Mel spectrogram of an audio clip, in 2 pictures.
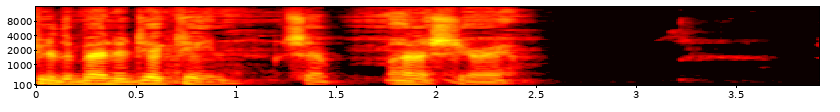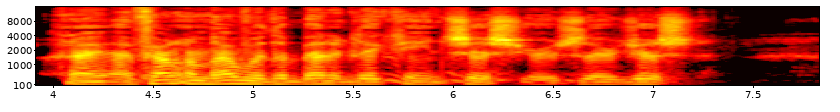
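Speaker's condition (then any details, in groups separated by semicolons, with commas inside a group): Parkinson's disease; on medication, cannot sit and talk without it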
